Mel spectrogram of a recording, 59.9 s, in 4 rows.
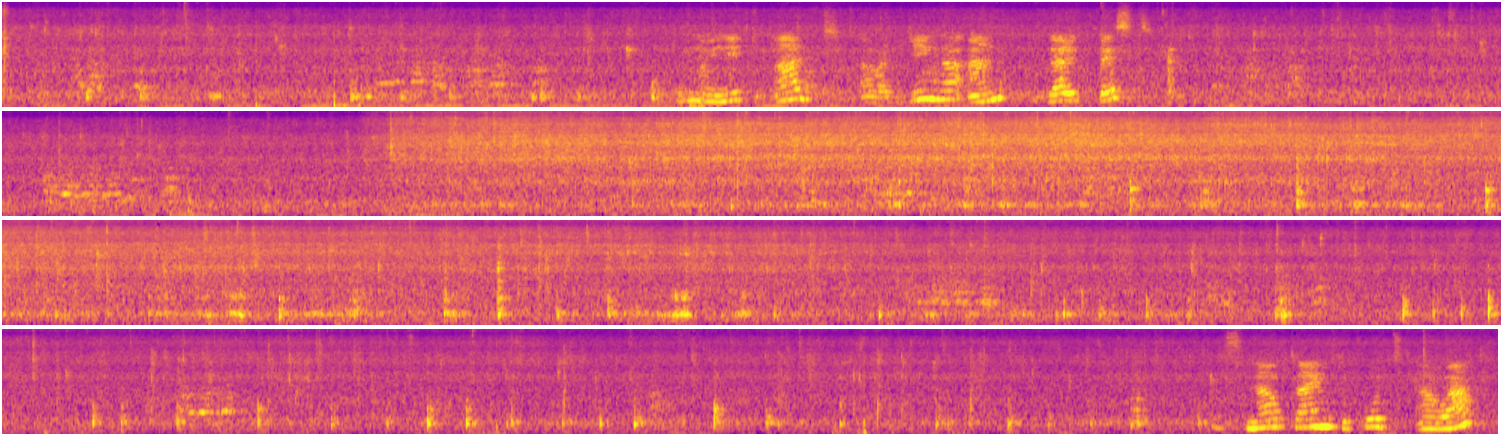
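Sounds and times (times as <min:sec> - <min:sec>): onions sizzling in oil: 0:00.0 - 0:59.9
wooden spoon knocking pan: 0:03.3 - 0:04.6, 0:23.9 - 0:43.0, 0:43.9 - 0:45.0, 0:45.8 - 0:50.2, 0:52.1 - 0:57.1.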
